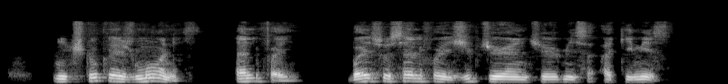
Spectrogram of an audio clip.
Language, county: Lithuanian, Klaipėda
